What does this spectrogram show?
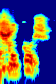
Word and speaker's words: haiku: aquel momento hablaba de haikus en la palabra de hecho hay quien la pronuncia así mira maría moliner en su diccionario dice que hay que pronunciarlo con jota y acentuado en la uv pero bueno la empecé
